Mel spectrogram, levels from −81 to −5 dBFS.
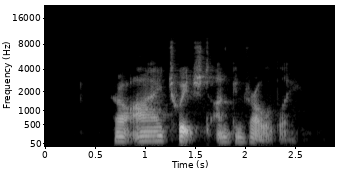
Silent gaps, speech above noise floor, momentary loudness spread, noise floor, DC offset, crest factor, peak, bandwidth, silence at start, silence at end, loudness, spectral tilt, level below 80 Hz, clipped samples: none; 40 dB; 13 LU; -74 dBFS; under 0.1%; 22 dB; -14 dBFS; 9.4 kHz; 0.7 s; 0.4 s; -34 LUFS; -5.5 dB/octave; -74 dBFS; under 0.1%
